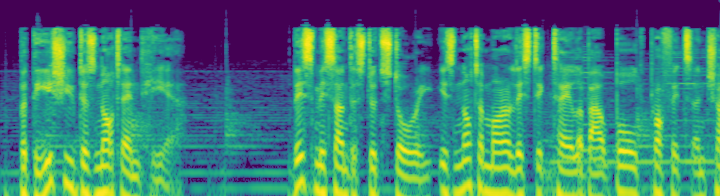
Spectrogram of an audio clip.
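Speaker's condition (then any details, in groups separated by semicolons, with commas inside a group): No condition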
